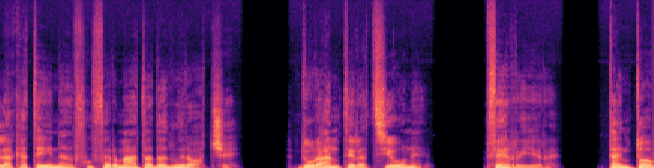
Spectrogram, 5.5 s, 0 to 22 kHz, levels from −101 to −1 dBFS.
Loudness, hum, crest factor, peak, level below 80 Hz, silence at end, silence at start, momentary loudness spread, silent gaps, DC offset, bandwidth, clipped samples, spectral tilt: -17 LUFS; none; 14 dB; -2 dBFS; -40 dBFS; 0 s; 0 s; 9 LU; 2.04-2.40 s, 3.64-4.03 s, 4.71-4.98 s; under 0.1%; over 20 kHz; under 0.1%; -6 dB/octave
